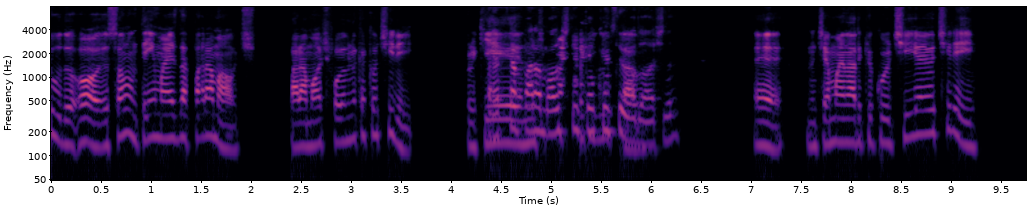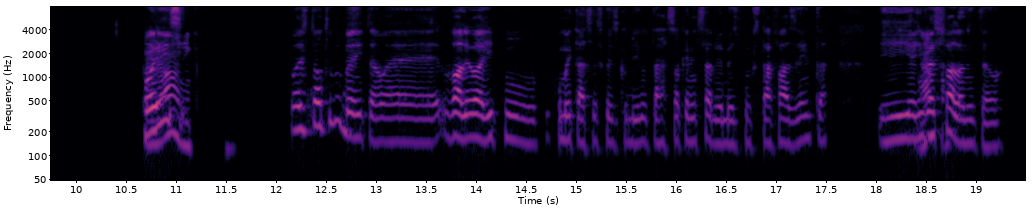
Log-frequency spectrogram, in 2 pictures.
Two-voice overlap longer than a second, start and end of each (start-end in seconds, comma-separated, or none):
4.4-6.0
